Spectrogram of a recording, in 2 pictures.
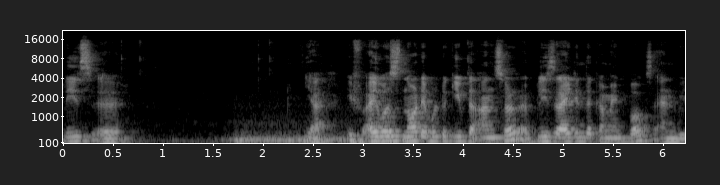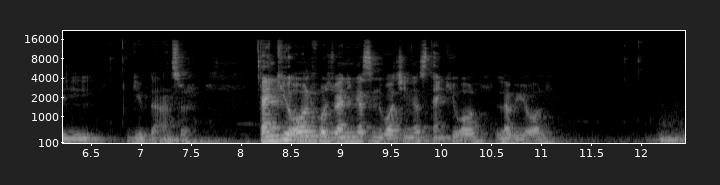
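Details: Adult male speaker; ordinary speech.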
